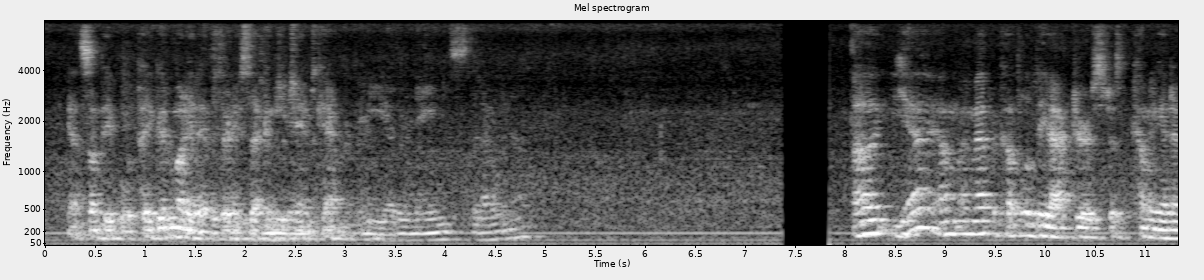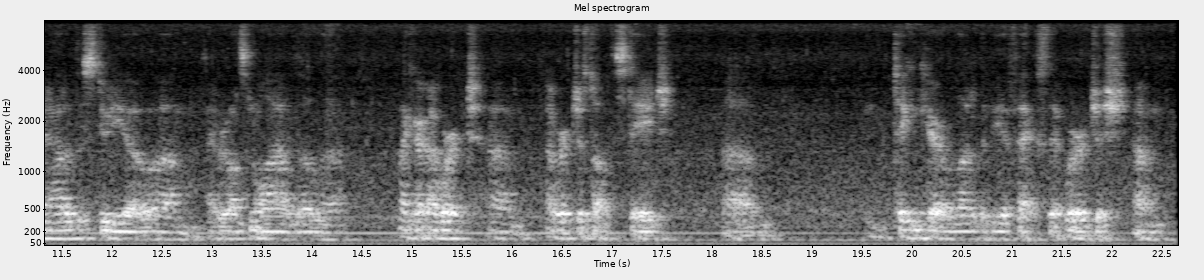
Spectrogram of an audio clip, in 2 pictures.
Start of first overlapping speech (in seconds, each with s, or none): 1.2 s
